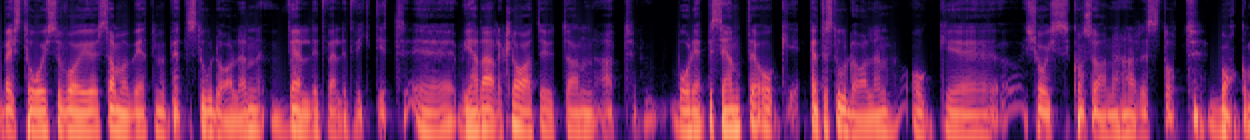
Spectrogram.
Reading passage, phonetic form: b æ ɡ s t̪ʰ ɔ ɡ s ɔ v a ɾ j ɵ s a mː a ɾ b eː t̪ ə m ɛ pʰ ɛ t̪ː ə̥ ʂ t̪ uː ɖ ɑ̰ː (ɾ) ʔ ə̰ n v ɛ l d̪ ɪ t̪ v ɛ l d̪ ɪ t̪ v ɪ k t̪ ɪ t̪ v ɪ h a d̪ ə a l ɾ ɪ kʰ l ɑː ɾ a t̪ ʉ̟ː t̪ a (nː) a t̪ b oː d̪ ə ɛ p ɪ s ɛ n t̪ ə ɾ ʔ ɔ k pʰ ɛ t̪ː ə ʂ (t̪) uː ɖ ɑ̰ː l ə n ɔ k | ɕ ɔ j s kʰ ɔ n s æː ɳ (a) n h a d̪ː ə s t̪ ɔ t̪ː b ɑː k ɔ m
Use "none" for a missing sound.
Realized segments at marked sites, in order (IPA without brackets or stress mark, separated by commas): l, n, t̪, ə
